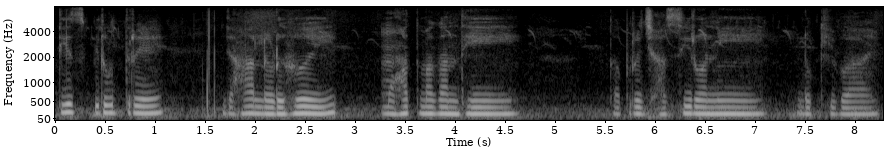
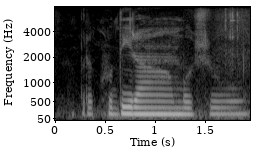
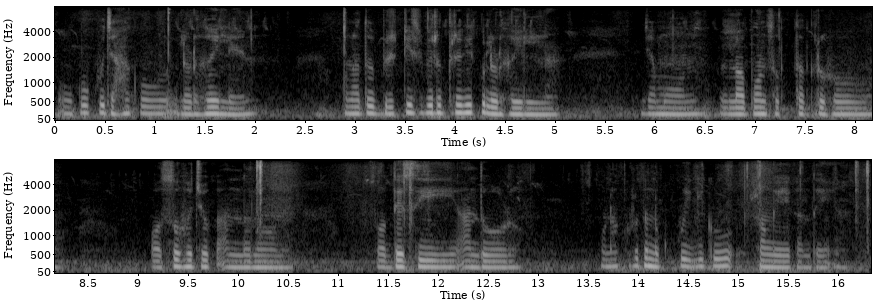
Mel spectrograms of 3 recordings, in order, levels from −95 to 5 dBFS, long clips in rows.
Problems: background sounds at intervals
